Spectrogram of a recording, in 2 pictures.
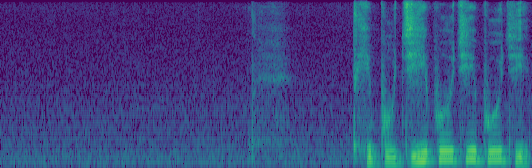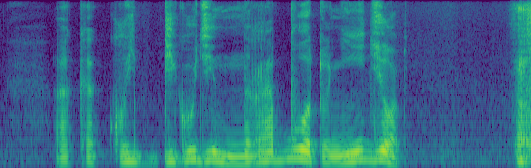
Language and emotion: Russian, angry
